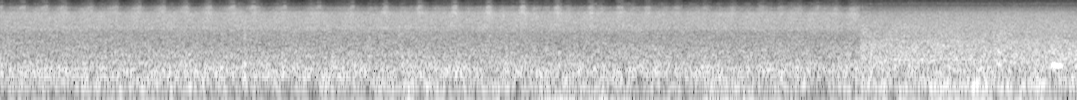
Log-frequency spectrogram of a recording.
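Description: Fast-flowing river water rushing steadily, a current too strong to wade across. It gets a little louder and brighter about six and a half seconds in.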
